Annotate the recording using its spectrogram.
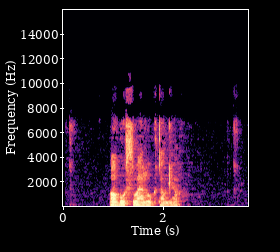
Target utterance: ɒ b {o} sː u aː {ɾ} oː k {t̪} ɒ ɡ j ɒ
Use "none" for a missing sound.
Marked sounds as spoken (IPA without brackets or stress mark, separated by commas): o, l, t̪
